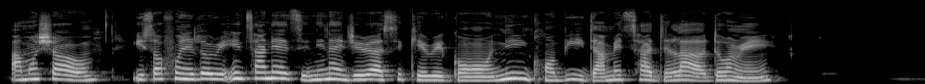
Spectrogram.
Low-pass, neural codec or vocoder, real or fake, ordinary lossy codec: 14.4 kHz; none; real; none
